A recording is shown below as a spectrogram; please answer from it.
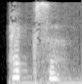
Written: hexa

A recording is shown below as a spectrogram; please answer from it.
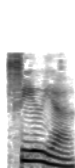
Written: celia

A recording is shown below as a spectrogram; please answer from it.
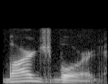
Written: bargeboard

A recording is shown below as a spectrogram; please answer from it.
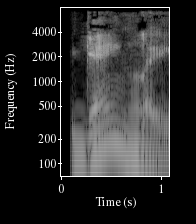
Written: gainliness

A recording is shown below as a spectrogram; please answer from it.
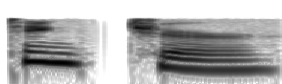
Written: tincture

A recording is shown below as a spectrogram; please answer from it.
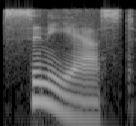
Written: cineaste

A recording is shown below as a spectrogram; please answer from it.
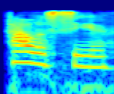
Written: halosere

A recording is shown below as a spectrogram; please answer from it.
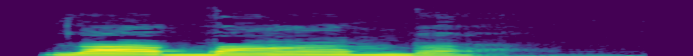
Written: la bamba

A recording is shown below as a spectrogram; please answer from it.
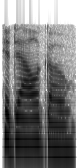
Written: hidalgo

